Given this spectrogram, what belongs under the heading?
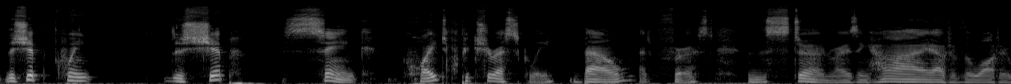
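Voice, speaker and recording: A man reading aloud as a stern, doomed German submarine commander in a put-on German accent, in a slow, formal delivery that stumbles over some words. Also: lowish voice, bright, forceful tone. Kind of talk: amateur horror story reading.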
